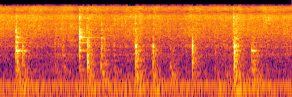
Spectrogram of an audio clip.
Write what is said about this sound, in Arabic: احنا هنقعد نشوح في اللحمه دي لغايه ما لونها ده يتغير خالص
